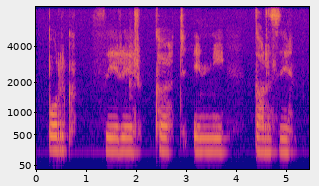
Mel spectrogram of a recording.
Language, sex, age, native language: Icelandic, male, 7, Icelandic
